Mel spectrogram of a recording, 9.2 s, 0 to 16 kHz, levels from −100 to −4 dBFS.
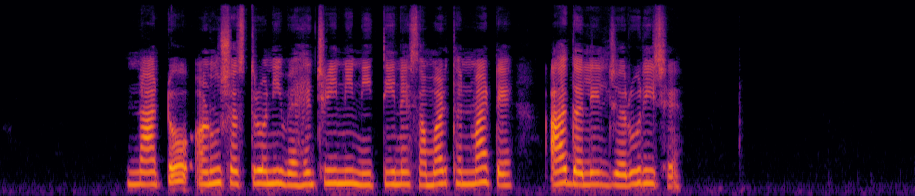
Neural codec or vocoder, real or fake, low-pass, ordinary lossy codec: vocoder, 44.1 kHz, 128 mel bands every 512 samples, BigVGAN v2; fake; 14.4 kHz; AAC, 64 kbps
